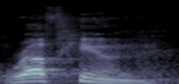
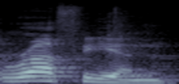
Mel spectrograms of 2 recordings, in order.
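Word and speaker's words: rough-hewn: Rough hewn. Rough hewn. Rough hewn. Not ruffian, not ruffian, rough hewn.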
